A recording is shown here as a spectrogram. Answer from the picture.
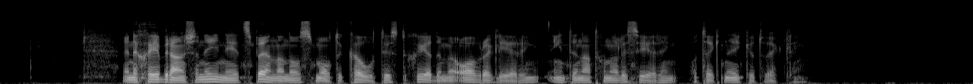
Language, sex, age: Swedish, male, 39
